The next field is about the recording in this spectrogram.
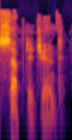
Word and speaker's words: Septuagint: It's spelled Septuagint, but if you want to be truly scholarly, it's Septuagint.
